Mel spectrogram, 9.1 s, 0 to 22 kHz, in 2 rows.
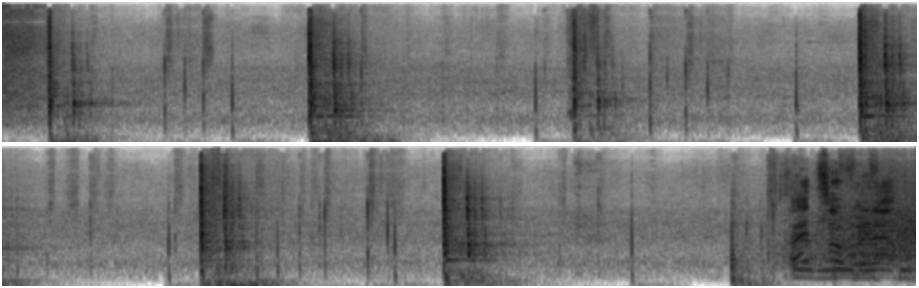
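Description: Tennis ball bounces and racket hits in the video game Grand Slam Tennis 2, sharp separate thumps spaced a second or two apart in a rally, near and loud, with a brief burst of crowd noise or talk at the end.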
